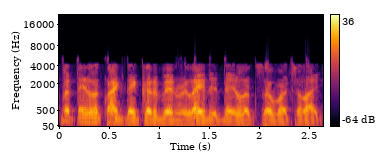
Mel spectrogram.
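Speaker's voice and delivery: usual speaking voice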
